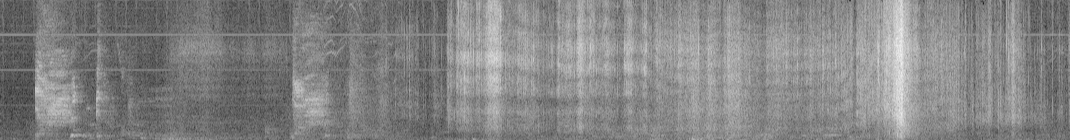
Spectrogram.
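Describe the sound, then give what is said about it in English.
A plastic bag crinkles and rustles in uneven bursts, mostly soft with scattered crackles, building to one sharp, loud crackle near the end. “Plastic bag. Does that look dangerous?”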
